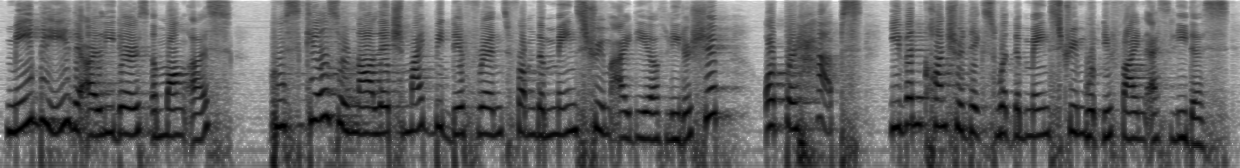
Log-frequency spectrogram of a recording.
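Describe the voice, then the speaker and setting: A woman's voice: a little high, a little slow, low-quality recording. A woman in her twenties, a student putting an articulate, formal question earnestly from a conference audience. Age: 20s.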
